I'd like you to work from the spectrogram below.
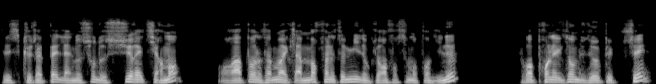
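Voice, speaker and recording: A man's voice: deep voice, very fast, no room sound. A man explaining strength training on a podcast in a conversational way, with fillers and restarts. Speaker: podcast host, nutrition company cofounder.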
